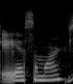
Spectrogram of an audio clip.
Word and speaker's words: ASMR: Is this like ASMR? Is that what you're doing now? Did I say it right? Is it wrong? – You did say it right.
